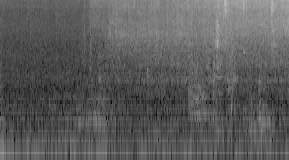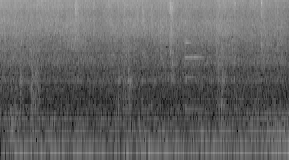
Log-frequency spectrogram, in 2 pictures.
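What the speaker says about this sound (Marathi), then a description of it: "कांदा चांगला फ्राय झालाय, त्याच्यात टोमॅटो टाकूया।" Onion and tomatoes frying in a pan for methi bhaji, a steady close sizzle and hiss that grows louder after a couple of seconds, with occasional stirring scrapes and no talk.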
